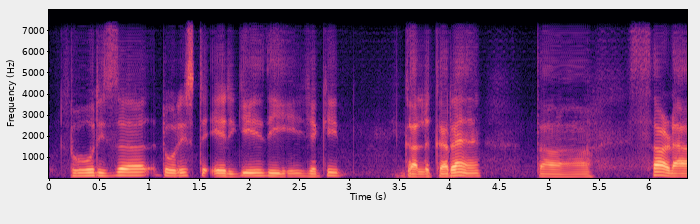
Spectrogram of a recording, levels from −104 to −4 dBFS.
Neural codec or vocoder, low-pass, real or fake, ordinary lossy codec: codec, 16 kHz, 0.7 kbps, FocalCodec; 7.2 kHz; fake; none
